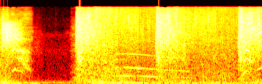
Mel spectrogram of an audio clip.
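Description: An explosion bursts with a crackling roar.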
